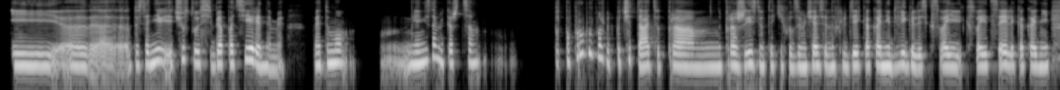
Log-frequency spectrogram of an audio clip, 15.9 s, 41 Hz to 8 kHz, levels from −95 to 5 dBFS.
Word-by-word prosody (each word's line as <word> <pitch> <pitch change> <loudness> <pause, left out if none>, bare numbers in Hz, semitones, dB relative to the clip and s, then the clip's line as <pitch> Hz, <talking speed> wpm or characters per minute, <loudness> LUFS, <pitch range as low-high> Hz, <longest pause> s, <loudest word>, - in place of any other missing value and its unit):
и, 175 -1 0
э 165 - -1
э, - - -6
то 180 - -11
есть 180 +1 -6
они 200 0 +2
чувствуют 245 -5 -2
себя 190 -1 +2
потерянными. 190 - +3 0.4
Поэтому, 200 +4 +1 0.5
м, 220 -4 -8
я 190 0 +4
не 210 +3 +3
знаю, 280 +1 0
мне 210 - -1
кажется, 200 +1 -2
м. 205 0 -3 1.1
П 205 - -8
попробуй, 330 - 0
может 280 -3 0
быть, 200 0 -6
почитать 180 -7 +1
вот 170 0 -9
про, 180 - -1 0.3
м, 165 +1 -3
про 180 +1 +1
жизнь 175 0 0
таких 175 0 -9
вот 170 - -1
замечательных 170 0 0
людей, 175 +1 +1
как 170 +1 -3
они 170 0 +5
двигались 165 -1 0
к - - -27
своей 165 -2 0
к 165 - -22
своей 170 0 0
цели, 170 +1 +2
как 170 0 -4
они, 165 +1 +1
175 Hz, 155 wpm, -21 LUFS, 170-200 Hz, 1.1 s, они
